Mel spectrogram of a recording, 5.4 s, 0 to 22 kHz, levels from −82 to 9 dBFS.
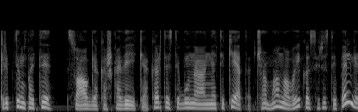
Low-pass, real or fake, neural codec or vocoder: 7.2 kHz; real; none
